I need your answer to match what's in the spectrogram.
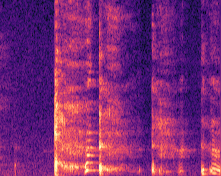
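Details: Three short, harsh adult coughs in a quiet room, each a sharp burst trailing off, from someone who is ill, during a bedtime reading of the children's tale Barmaley; ordinary cough.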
